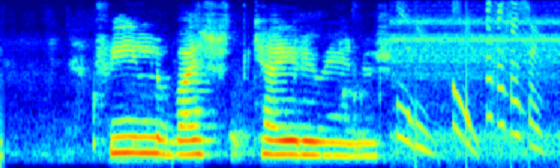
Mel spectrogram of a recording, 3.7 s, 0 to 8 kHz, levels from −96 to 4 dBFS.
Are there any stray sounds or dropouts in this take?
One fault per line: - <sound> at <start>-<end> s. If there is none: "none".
- chirp at 2.6-3.7 s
